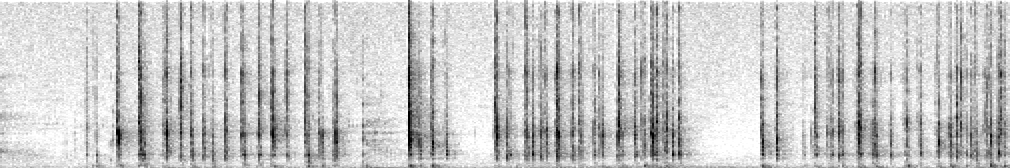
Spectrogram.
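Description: Faint typing on a computer keyboard: runs of rapid key clicks broken by a few short pauses.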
